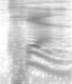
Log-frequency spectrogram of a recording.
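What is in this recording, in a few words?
"tian", pinyin voice, fourth tone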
